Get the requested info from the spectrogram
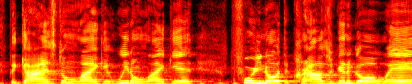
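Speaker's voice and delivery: a hint of anxious big brother; worked-up friend; urgent pleading Peter. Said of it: "he's like".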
